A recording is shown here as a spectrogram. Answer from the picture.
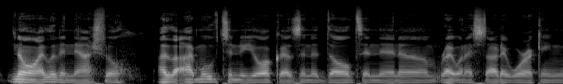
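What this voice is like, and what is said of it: Boston accent. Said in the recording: “Boston, I thought. You still got the accent.”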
